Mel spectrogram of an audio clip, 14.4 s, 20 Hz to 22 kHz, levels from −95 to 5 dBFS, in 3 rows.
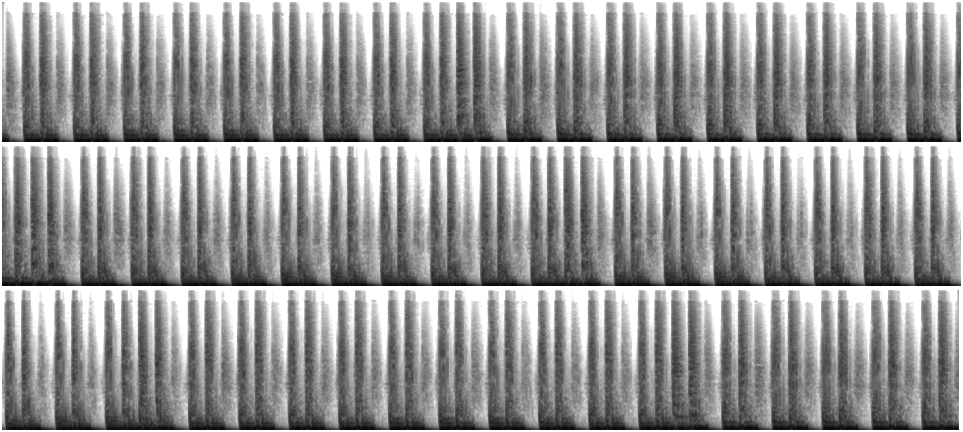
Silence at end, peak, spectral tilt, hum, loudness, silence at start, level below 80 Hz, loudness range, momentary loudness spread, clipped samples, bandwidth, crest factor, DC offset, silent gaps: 0 s; 0 dBFS; -4 dB/octave; none; -8 LUFS; 0 s; -6 dBFS; 1 LU; 2 LU; 10%; 17.5 kHz; 6 dB; 10%; none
